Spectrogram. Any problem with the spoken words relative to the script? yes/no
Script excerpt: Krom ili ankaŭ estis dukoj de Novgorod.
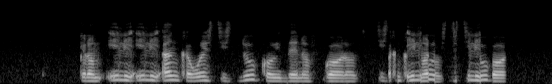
yes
